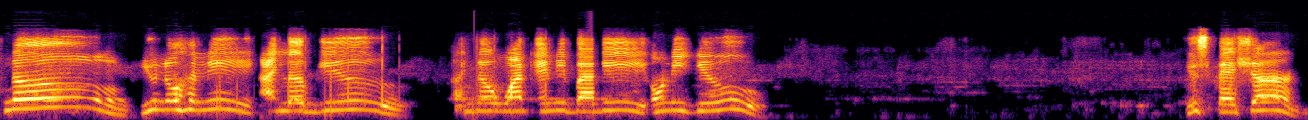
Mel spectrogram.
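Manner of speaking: high, soft, sweet-talking pidgin; bar girl's broken English. Retold or imitated. Thai girl soothing the drunk foreigner, in high, soft pidgin English. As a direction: coo at him like a pleading Thai girlfriend. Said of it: "And the girl's".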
